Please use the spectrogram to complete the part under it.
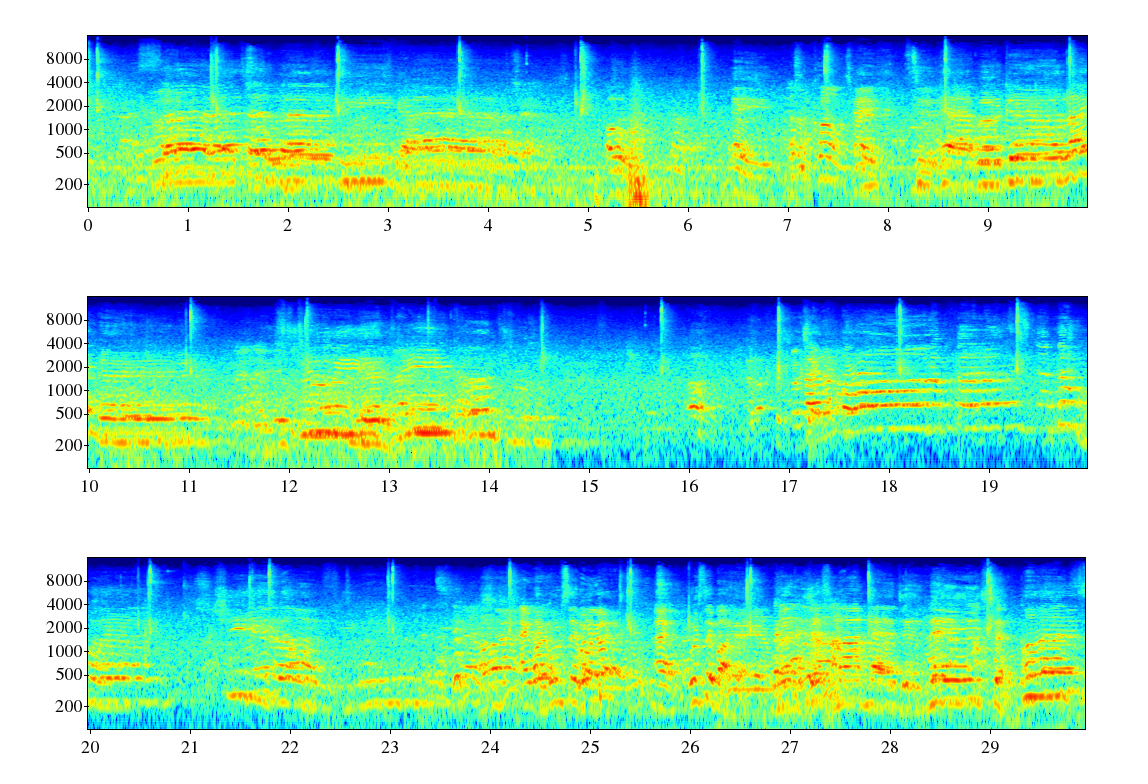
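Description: Several young men sing together loudly and energetically close by.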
